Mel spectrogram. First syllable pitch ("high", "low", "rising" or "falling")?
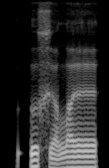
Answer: high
